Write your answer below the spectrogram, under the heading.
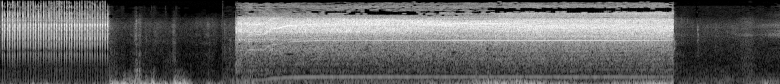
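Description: Handheld electric power tool working on a locked box: a short high whine at the start, then it spins up about two and a half seconds in and runs at a steady pitch for about four seconds before stopping.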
